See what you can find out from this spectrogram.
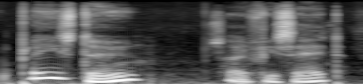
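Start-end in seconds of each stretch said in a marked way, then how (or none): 0.1-0.7 put-on light, higher girl's voice; a curious little girl protesting; Sophie's voice. Girl correcting the giant, light and higher.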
